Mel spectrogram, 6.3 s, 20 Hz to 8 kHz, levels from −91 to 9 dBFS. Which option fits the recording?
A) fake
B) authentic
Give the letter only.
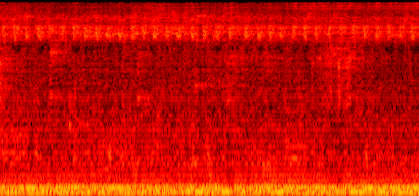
A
